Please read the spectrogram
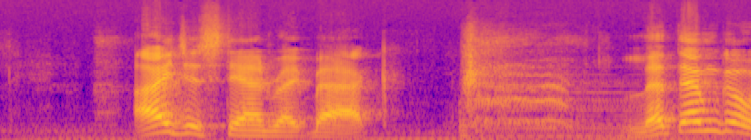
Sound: laughing

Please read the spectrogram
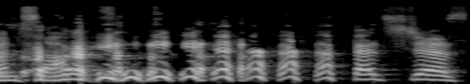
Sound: both laughing

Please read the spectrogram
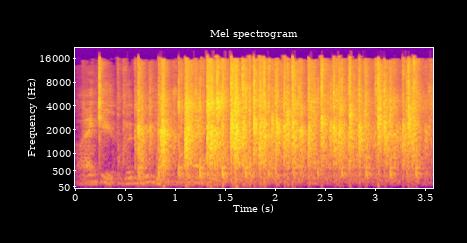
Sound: applause

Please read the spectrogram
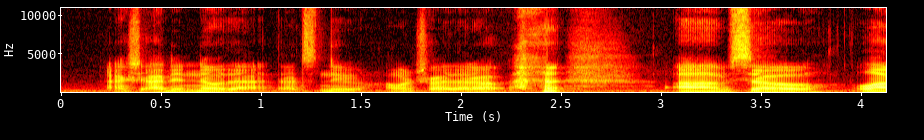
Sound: laugh

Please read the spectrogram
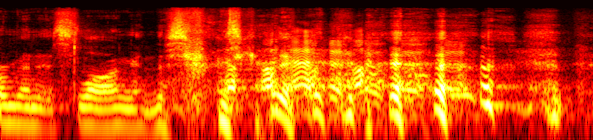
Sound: laughing

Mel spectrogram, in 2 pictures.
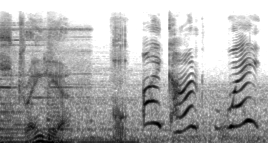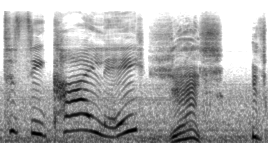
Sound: snorting

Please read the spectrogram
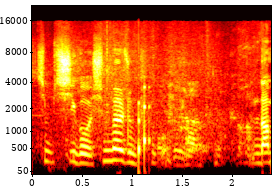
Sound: straining

